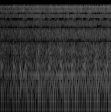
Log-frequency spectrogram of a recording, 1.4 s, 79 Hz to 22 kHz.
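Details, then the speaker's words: Subaru WRX, near-stock stage 2 (intake, exhaust, Cobb Accessport) with Exedy stage 1 clutch at 1,400 miles, idling: fast rattly knocking with clutch engaged, gone with pedal pressed; owner suspects broken disc spring or bad throwout bearing. "and that's the noise clutch back in the noise goes away"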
